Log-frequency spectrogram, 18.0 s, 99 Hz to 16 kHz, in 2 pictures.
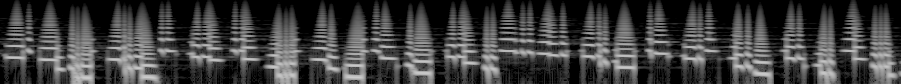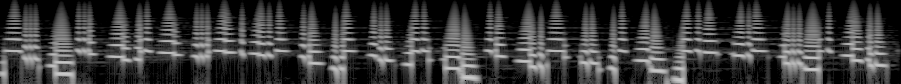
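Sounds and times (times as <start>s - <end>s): synthesizer fast random melody: 0.0s - 18.0s.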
